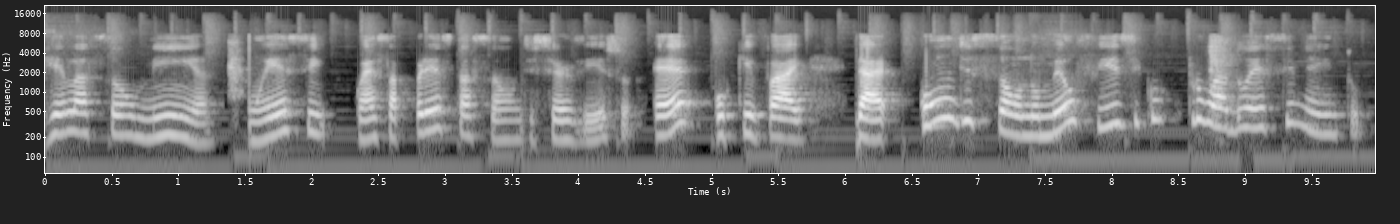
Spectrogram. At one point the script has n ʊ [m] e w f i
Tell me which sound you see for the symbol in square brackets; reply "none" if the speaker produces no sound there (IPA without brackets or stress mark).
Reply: m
